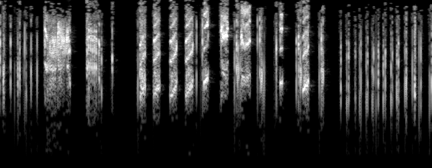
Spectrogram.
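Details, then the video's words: Swiftlet lure sound named 'Dua Bidadari', for attracting swiftlets. Short buzzy chirps repeat about four times a second, then speed up into a quicker clicking chatter. "SUARA PANGGIL WALET DUA BIDADARI"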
